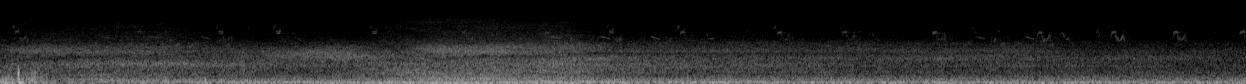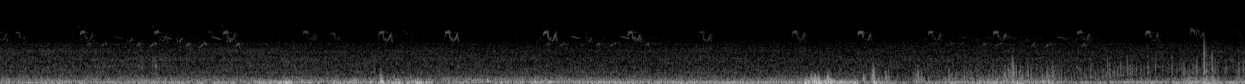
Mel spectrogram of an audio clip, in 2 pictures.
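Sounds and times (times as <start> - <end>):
small birds chirping: 5.5 - 17.2, 20.4 - 24.9.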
